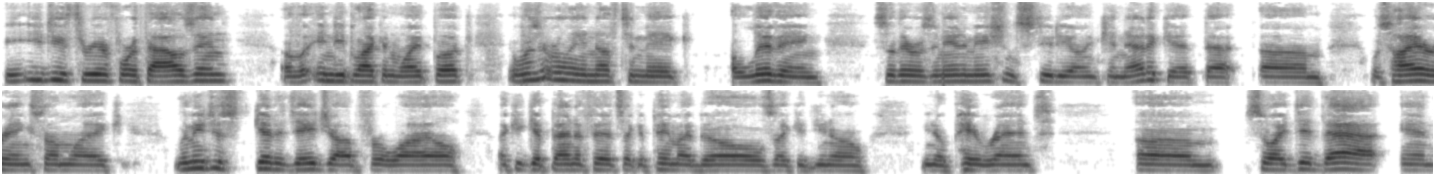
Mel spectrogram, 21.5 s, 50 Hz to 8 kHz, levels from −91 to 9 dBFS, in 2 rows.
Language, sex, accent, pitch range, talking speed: English, male, American, 145-175 Hz, 185 wpm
